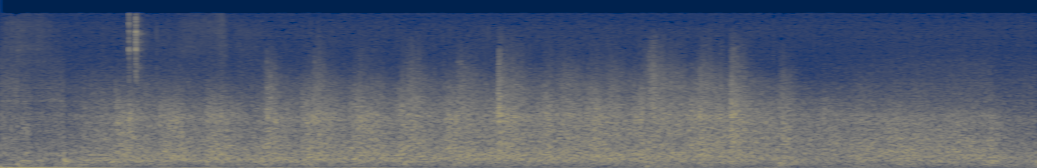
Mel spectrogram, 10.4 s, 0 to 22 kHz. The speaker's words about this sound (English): But in April of 1998, the Aladdin went bada bang bada kaboom. You know why? Because that shit was imploded, that's why.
